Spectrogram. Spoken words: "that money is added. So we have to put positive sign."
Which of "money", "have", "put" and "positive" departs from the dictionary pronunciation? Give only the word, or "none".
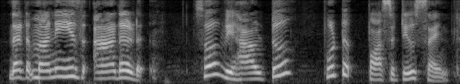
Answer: positive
